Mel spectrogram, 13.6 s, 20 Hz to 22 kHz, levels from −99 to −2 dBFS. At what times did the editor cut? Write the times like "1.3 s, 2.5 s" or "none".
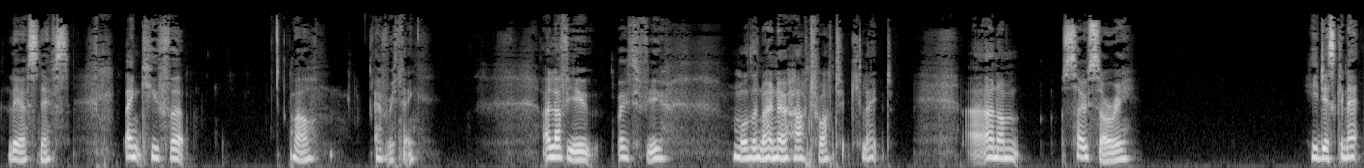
10.5 s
